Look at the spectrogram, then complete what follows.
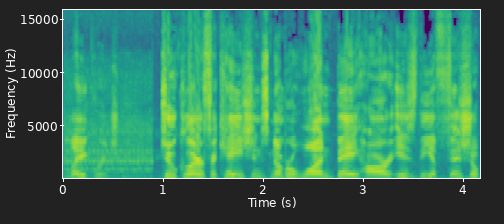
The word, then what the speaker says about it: Bexar: get past mansfield lakeridge two clarifications number one behar is the official pronouncer for the county that's the old school spanish mexican pronouncer before today's generation calls it bear county and number two there have been softball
